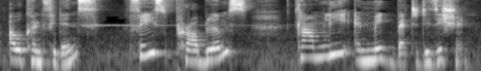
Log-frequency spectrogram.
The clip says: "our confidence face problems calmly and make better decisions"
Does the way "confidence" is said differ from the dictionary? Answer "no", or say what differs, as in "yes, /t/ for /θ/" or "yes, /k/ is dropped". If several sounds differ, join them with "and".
no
